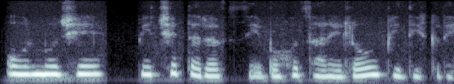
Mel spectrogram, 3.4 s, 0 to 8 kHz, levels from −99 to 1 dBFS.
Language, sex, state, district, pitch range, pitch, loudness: Hindi, female, Arunachal Pradesh, Lower Dibang Valley, 195-245 Hz, 220 Hz, -14 LUFS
